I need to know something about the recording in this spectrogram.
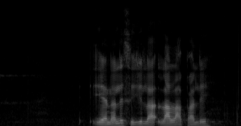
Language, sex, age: Northern Sotho, male, 22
